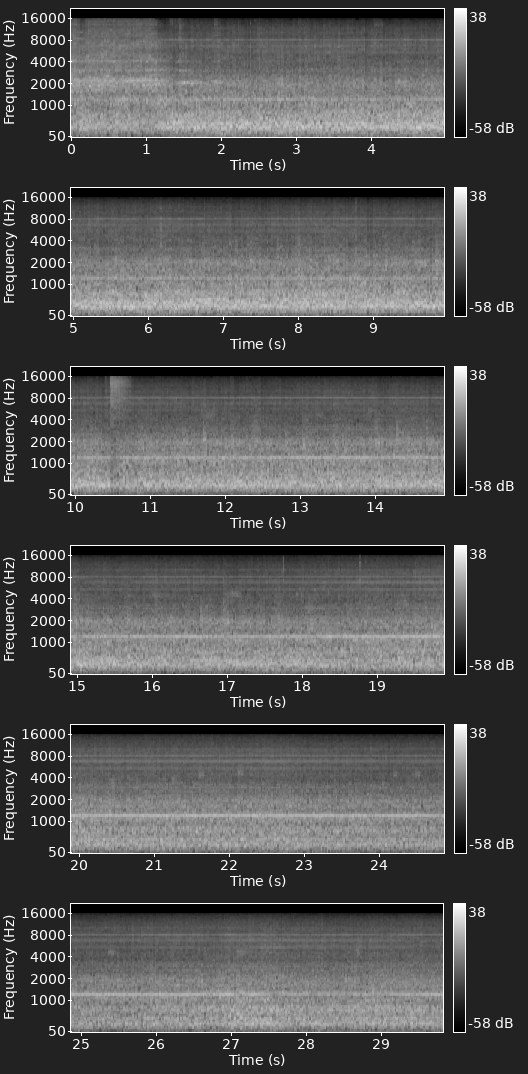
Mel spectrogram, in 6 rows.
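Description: R32 subway car running through a tunnel, heard from inside the front car: a steady rumble of wheels on rail with a constant high whine. A harsh high squeal fades out in the first second, and a single sharp click comes about ten seconds in.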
